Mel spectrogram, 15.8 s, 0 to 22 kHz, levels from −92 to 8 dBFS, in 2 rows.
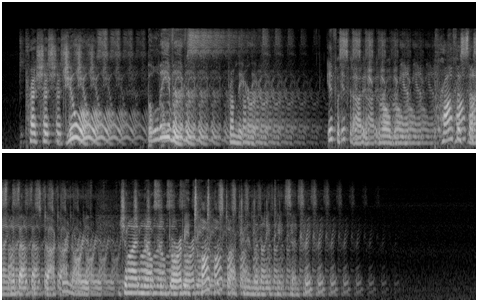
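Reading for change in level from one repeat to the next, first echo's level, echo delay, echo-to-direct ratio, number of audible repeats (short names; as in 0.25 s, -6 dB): -5.5 dB, -5.5 dB, 0.212 s, -4.0 dB, 6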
